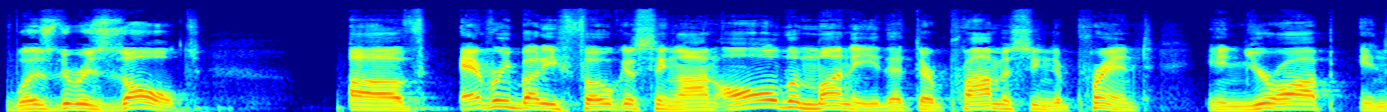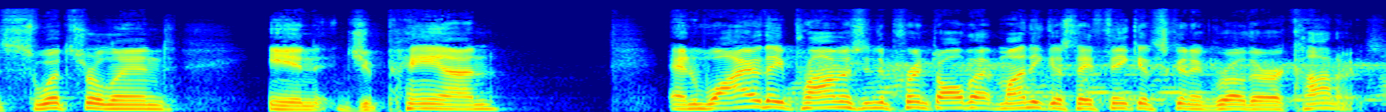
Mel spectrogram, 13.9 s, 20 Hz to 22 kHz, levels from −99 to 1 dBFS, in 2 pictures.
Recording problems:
echo of what is said; noticeable; from 11 s on; 360 ms later, 15 dB below the speech

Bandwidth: 15.5 kHz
